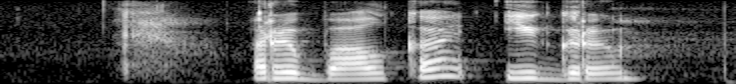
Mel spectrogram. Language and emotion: Russian, neutral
